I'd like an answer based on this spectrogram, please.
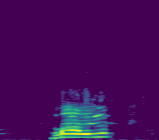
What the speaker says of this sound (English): Oh, meow, meow, meow, meow, meow. I think that's Luna.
